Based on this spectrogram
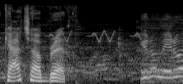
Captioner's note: birds chirpping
